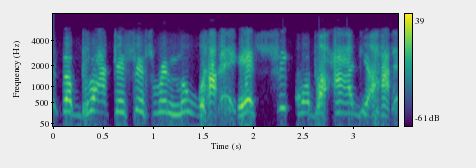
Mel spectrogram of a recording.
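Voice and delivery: usual speaking voice

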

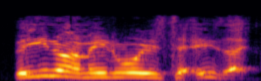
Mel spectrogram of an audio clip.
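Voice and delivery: ordinary talk

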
